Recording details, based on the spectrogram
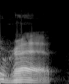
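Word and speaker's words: wrap: रैप, इसमें आपने W को साइलेंट रखना है और वर्ड को पढ़ेंगे रैप।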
